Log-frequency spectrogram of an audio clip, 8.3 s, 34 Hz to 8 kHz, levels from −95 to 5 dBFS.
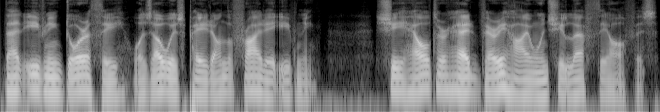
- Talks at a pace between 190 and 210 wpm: No, average, 155 wpm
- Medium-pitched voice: No, very low, 90 Hz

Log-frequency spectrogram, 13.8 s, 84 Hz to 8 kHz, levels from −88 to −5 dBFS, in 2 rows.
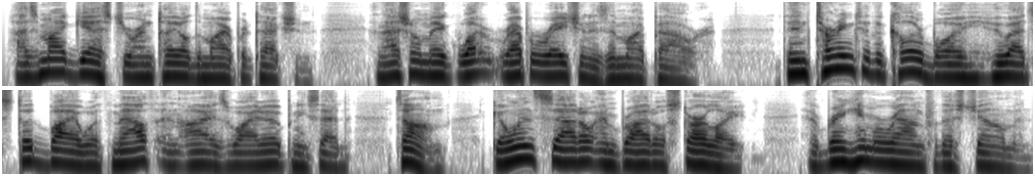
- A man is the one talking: Yes, male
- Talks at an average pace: No, fast, 225 wpm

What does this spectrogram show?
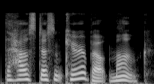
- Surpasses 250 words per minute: No, fast, 230 wpm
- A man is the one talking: No, female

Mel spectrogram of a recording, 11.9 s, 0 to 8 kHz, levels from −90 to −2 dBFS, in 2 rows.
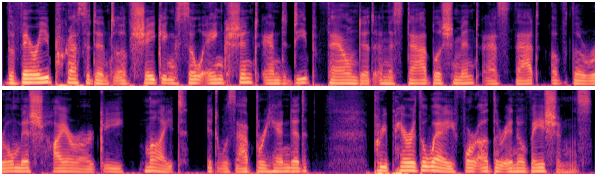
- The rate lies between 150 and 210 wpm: No, average, 140 wpm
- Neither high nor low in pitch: No, low, 110 Hz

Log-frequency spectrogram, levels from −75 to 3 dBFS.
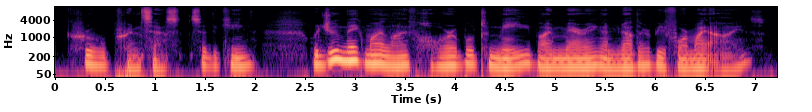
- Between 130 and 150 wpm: No, average, 160 wpm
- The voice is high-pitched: No, low, 100 Hz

